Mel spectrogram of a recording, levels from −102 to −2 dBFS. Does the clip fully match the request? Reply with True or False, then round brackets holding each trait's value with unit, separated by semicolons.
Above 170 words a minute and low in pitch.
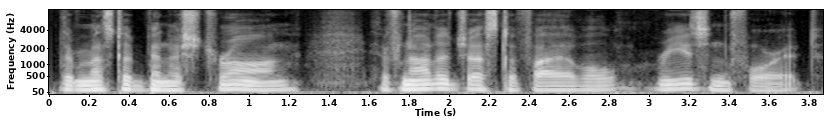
True (200 wpm; 110 Hz)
